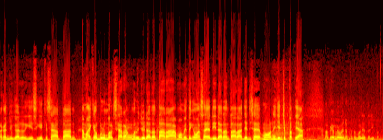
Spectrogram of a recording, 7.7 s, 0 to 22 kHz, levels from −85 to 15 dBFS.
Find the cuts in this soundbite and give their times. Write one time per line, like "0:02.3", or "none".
0:01.7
